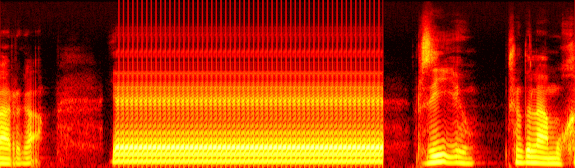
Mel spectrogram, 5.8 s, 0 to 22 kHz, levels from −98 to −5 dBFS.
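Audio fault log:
1.19–3.83 s, system hang loop: the same 46 ms slice of speech repeats about 57 times at 21.5 Hz, a harsh rattling stutter. The host froze while the audio hardware kept cycling its ring buffer, which fits a 2048-sample buffer.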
